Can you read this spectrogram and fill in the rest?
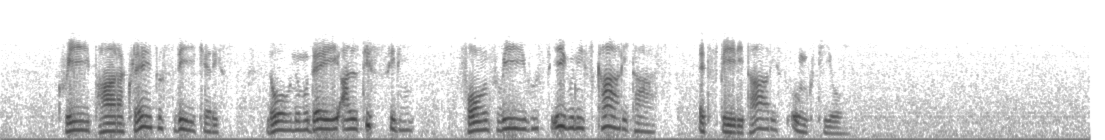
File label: Veni recitatio, latin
